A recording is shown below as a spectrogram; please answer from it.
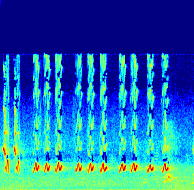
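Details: Songbird heard singing in the middle of the night, delivering evenly spaced, slurred chirping notes, roughly four per second, with a closing downward slur; steady low hum behind.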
